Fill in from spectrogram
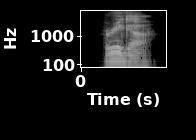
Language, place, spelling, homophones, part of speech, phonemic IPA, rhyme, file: English, Queensland, rigour, rigor / rigger, noun, /ˈɹɪɡə(ɹ)/, -ɪɡə(ɹ), En-au-rigour.ogg
- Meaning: 1. Severity or strictness 2. Harshness, as of climate 3. A feeling of cold with shivering accompanied by a rise in body temperature 4. Character of being unyielding or inflexible 5. Shrewd questioning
